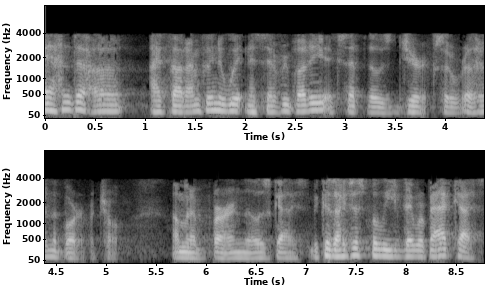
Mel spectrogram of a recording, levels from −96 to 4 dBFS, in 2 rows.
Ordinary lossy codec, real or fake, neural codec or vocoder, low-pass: AAC, 16 kbps; fake; codec, 16 kHz in and 24 kHz out, 0.8 kbps, FocalCodec, streaming, 65536 codes; 7.2 kHz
